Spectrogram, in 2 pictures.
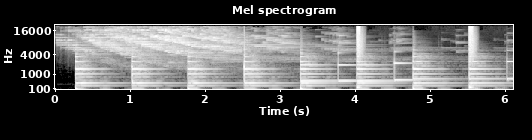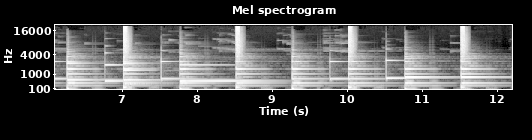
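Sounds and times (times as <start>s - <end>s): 
metallophone playing: 0.3s - 12.1s.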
